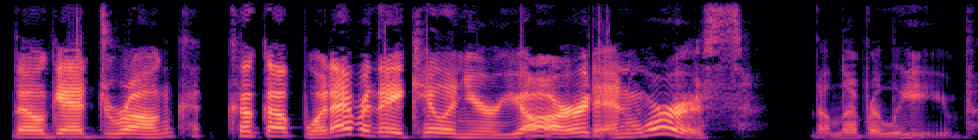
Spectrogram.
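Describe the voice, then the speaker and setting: A woman's voice: medium pitch, animated, moderate pace, dry recording, lo-fi sound, close to an everyday voice. A woman narrator voicing a frank, wry local mother with a slight Cajun accent in an audiobook story. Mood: wry, advising.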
